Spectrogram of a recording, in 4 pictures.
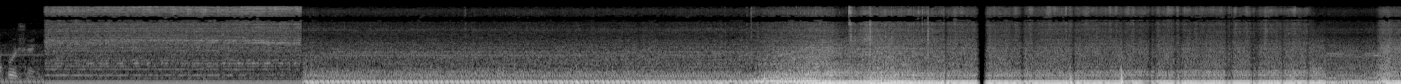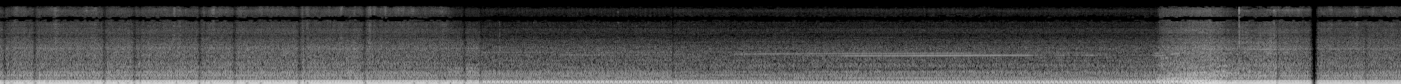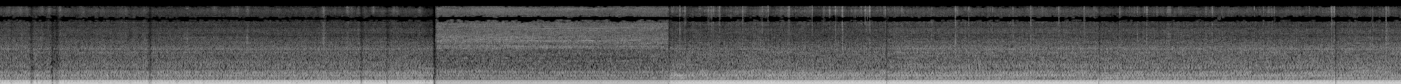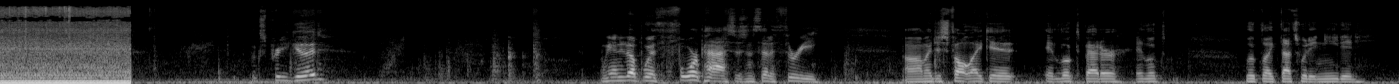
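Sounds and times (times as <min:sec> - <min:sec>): welder engine running: 0:00.0 - 0:43.4
welding arc hissing and crackling: 0:00.5 - 0:03.0, 0:07.4 - 0:20.3, 0:25.6 - 0:43.4.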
